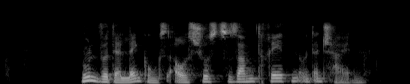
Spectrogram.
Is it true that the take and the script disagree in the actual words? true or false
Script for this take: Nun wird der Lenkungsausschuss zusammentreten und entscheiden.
false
